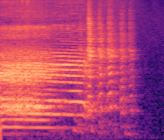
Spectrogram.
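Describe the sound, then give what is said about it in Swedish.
A single goat bleat, loud, a nasal wavering cry that lasts just over a second before cutting off into silence. “En get kan det ha varit, va?”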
